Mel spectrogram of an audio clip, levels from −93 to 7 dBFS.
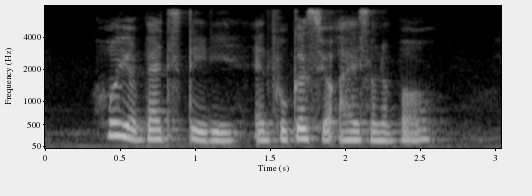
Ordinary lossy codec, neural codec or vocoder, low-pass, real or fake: none; codec, 16 kHz in and 24 kHz out, 2.2 kbps, FireRedTTS-2 codec; 7.2 kHz; fake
